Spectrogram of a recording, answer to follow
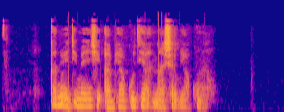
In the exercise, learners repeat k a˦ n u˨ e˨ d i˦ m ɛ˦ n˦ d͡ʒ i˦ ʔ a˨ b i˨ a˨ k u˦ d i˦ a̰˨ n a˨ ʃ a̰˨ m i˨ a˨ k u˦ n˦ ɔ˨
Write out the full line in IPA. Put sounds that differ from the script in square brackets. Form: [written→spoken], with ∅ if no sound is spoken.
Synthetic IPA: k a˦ n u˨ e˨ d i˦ m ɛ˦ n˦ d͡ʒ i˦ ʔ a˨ b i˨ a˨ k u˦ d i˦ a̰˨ n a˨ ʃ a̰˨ [m→b] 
